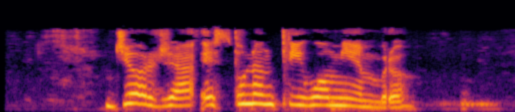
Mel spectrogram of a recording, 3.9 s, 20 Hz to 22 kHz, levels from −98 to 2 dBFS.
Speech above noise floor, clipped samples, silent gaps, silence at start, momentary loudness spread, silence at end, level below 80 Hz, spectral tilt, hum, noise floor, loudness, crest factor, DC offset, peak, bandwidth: 30 dB; under 0.1%; none; 0.45 s; 12 LU; 0.2 s; -58 dBFS; -3 dB/octave; none; -43 dBFS; -13 LUFS; 14 dB; under 0.1%; 0 dBFS; 8 kHz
